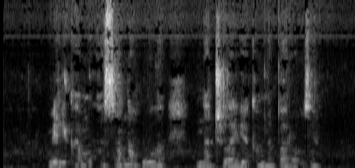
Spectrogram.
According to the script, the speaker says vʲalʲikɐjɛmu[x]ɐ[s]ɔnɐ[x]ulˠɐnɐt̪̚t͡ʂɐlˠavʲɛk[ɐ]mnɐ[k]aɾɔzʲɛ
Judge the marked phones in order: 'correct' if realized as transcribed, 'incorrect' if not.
correct, correct, incorrect: ɣ, correct, incorrect: p

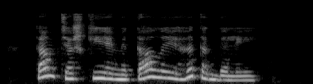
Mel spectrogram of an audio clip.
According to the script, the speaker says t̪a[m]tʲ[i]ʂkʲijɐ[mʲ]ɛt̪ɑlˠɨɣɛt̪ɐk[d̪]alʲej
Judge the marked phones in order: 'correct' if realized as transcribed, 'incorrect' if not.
correct, incorrect: a, correct, correct

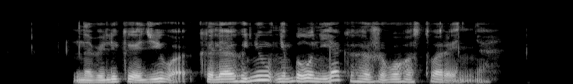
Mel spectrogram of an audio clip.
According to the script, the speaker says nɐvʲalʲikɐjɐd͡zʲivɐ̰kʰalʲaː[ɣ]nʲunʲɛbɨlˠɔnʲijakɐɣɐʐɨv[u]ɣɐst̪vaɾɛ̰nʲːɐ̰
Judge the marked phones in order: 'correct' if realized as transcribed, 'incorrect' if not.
correct, incorrect: ɔ

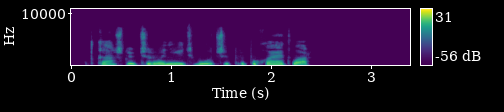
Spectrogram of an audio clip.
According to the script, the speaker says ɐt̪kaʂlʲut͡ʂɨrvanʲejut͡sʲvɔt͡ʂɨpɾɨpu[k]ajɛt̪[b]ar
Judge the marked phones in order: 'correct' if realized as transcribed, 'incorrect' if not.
incorrect: x, incorrect: v

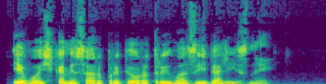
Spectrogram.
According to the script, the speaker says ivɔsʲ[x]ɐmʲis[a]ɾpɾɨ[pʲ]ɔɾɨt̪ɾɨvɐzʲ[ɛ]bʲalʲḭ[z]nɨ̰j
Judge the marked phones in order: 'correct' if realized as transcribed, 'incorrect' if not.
incorrect: k, correct, correct, incorrect: i, correct

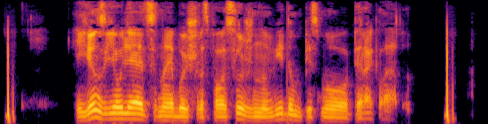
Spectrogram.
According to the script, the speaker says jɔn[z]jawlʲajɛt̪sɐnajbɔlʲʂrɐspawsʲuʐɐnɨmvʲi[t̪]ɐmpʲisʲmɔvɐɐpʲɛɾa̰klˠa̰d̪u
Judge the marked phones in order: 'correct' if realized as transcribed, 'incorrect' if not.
correct, incorrect: d̪

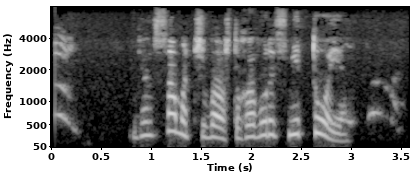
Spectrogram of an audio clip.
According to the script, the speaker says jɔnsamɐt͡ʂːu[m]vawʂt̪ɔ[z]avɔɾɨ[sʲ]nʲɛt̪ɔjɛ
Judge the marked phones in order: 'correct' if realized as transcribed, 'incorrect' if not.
incorrect: none, incorrect: ɣ, incorrect: t͡sʲ

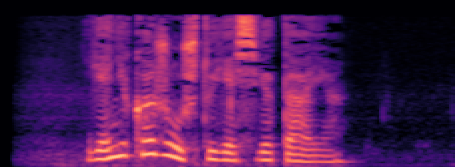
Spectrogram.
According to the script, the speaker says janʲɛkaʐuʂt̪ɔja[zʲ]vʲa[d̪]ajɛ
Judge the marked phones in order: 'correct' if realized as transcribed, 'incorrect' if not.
incorrect: sʲ, incorrect: t̪

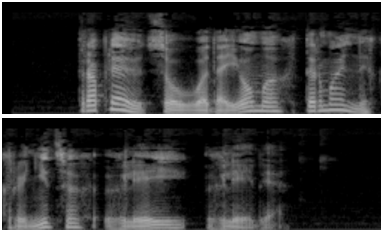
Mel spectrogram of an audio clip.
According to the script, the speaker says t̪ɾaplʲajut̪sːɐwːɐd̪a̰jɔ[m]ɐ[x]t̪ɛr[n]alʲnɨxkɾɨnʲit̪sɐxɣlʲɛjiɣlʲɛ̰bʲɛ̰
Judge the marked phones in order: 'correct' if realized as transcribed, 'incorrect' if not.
correct, correct, incorrect: m

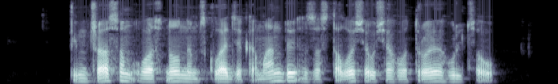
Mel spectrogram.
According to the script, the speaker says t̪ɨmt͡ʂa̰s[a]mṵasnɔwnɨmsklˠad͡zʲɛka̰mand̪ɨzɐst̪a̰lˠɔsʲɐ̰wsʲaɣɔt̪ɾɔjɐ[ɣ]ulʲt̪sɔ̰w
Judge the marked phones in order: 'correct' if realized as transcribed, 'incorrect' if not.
incorrect: ɐ, correct

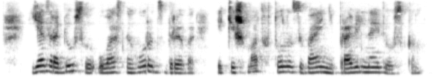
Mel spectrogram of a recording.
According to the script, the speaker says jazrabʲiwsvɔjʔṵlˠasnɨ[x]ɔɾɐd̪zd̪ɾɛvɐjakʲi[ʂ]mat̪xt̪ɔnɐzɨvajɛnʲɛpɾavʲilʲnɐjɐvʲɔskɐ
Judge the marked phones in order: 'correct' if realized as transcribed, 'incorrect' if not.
incorrect: ɣ, correct

